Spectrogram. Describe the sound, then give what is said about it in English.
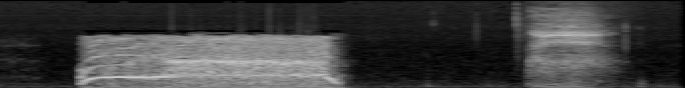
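A recorded voicemail of a person screaming: a single loud, raw scream lasting under two seconds, then a short breathy gasp or exhale after a brief pause, slightly distorted like a phone recording. “How about a scream mail? Yeah, let's do one.”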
